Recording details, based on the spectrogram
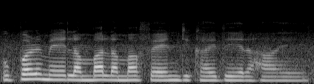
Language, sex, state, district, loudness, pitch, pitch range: Hindi, female, Arunachal Pradesh, Longding, -18 LUFS, 195 Hz, 190-205 Hz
